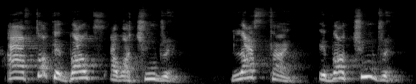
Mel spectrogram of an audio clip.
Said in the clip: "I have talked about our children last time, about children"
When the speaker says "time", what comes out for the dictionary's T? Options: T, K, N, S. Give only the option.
T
